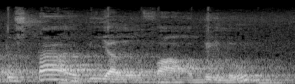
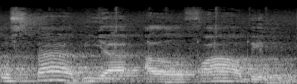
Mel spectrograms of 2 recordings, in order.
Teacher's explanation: Tetapi disimak, ketika dia menjadi sebuah kalimat dan alif lamnya itu ada di tengah, seperti kata ini, Ustadi al-fadilu wa zumala'il kiramu, itu tidak boleh dipisah. Kata ustadi, ustadi al-fadil itu harus disambung, nggak boleh ustadiya al-fadil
